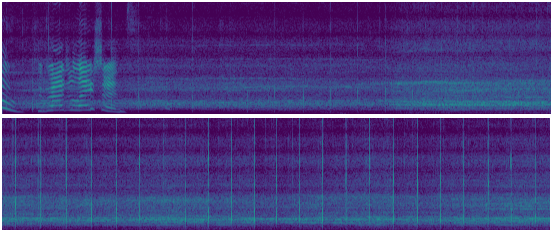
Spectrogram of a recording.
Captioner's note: cheers and applause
